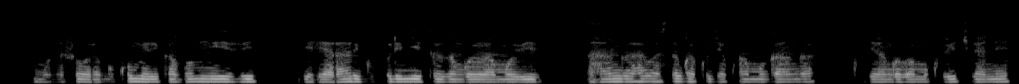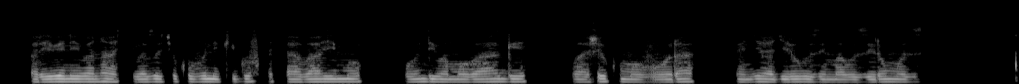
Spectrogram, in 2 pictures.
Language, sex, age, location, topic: Kinyarwanda, male, 18-24, Kigali, health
